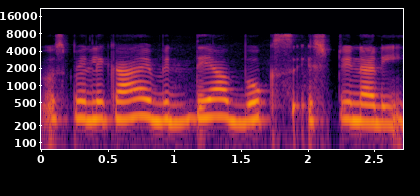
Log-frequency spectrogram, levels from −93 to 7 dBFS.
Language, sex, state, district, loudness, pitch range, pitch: Hindi, female, Bihar, Muzaffarpur, -23 LUFS, 250-275 Hz, 260 Hz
